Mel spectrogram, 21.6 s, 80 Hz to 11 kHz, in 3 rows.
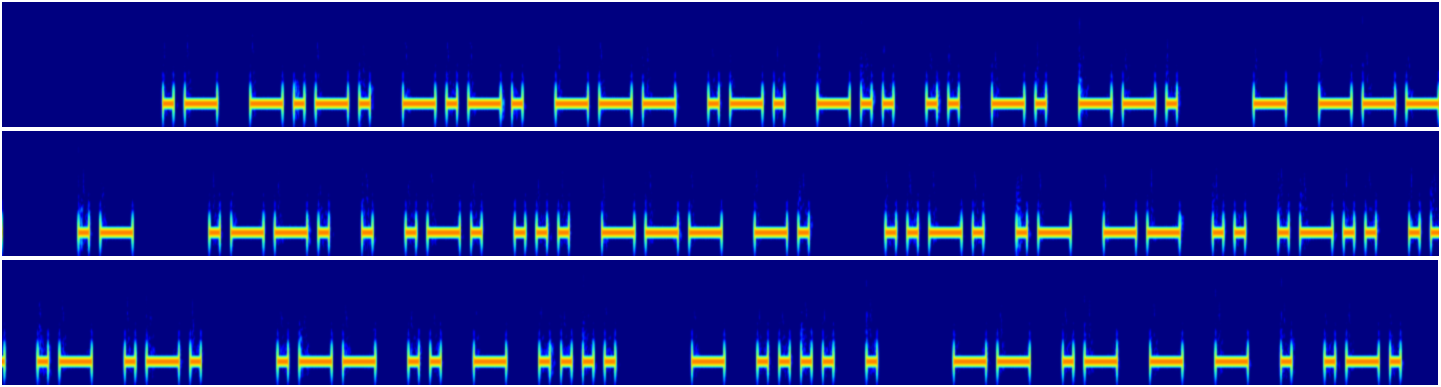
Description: Morse code, heard as a keyed tone, about 22 wpm, 700 Hz. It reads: ACCORDING TO A PERSON FAMILIAR WITH THE MATTER
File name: Sentences with 7-Word Phrases - 22wpm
